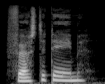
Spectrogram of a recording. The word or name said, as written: førstedame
